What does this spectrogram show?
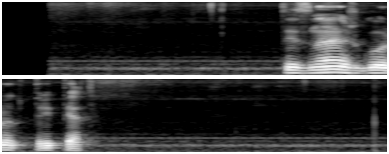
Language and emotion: Russian, neutral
